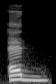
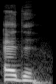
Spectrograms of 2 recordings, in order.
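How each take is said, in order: First: The d stops flat with no bounce. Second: The d is released with a slight bounce. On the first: The speaker calls it wrong. "je ne vais pas dire ad" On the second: The speaker calls it right. "je vais dire ad, je fais rebondir la lettre"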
